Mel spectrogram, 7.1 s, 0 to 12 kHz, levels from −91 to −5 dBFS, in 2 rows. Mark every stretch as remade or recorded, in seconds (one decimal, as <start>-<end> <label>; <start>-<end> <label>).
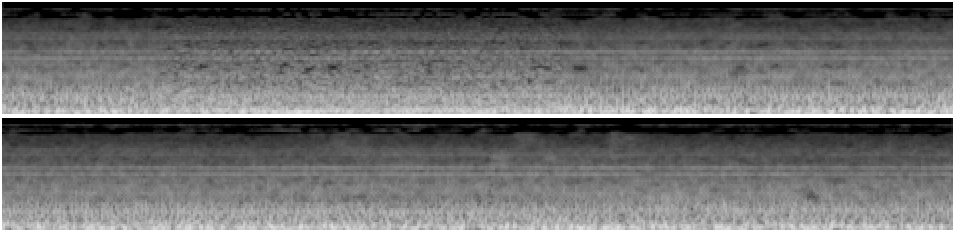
0.0-0.6 remade; 0.6-2.1 recorded; 2.1-7.1 remade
